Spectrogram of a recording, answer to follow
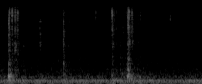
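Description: Light metallic clicks and clinks of a metal manipulator tong's parts being handled as it is fitted back onto the manipulator: a sharp click at the start and another about a second and a half later, over a faint steady low hum.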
